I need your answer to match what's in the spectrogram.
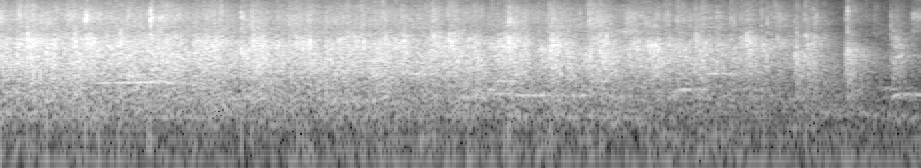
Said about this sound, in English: Yeah, go ahead and clap. You ought to be happy.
